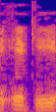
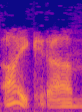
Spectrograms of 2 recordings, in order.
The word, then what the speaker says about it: Icke: Nobody would pronounce their name Icky. But when you were a child, David, based on how it's spelled here, did you have a rough time with this one? No. They called me Ike. They called you Ike? Yeah. I mean, you don't pronounce the C.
